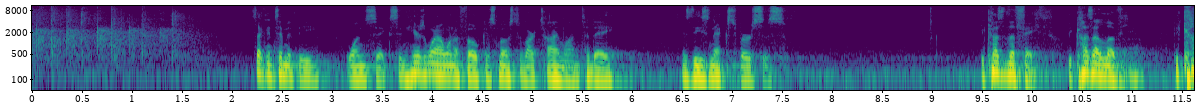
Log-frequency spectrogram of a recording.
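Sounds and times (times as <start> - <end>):
audience clapping for grandparents: 0.0 - 1.9
speech: 2.2 - 7.7, 9.5 - 11.6.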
